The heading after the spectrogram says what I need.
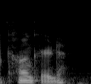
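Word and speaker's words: Concord: Well, not in Boston, in conquered, as they pronounced around there.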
